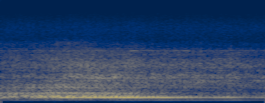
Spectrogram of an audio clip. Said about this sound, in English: took over as pilot of the huge private two-engine plane that was waiting for us. Within a few minutes, we were airborne and on our way.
